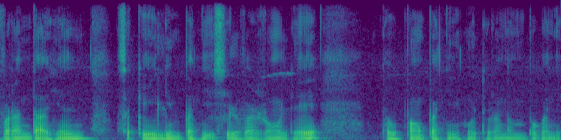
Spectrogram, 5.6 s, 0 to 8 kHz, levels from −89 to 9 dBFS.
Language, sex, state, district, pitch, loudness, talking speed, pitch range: Mizo, male, Mizoram, Aizawl, 95 Hz, -24 LUFS, 180 wpm, 85-100 Hz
